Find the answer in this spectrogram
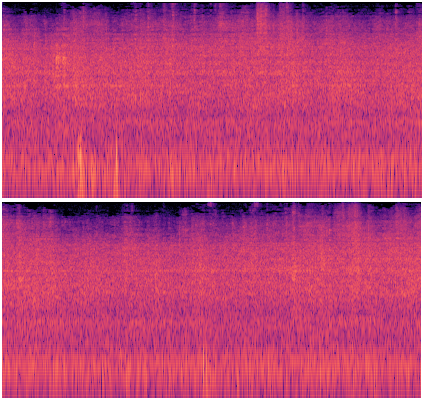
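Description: Freight train rolling past, its wheels rumbling steadily on the rails, with two sharp wheel clacks about a second in.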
